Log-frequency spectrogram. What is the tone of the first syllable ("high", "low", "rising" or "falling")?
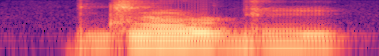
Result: falling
